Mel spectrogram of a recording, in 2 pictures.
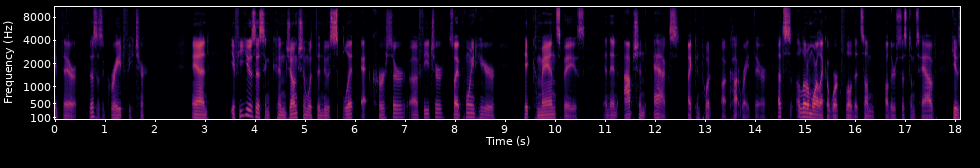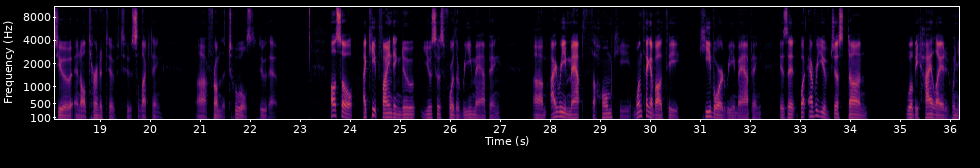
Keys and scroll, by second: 9.6 super+space.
